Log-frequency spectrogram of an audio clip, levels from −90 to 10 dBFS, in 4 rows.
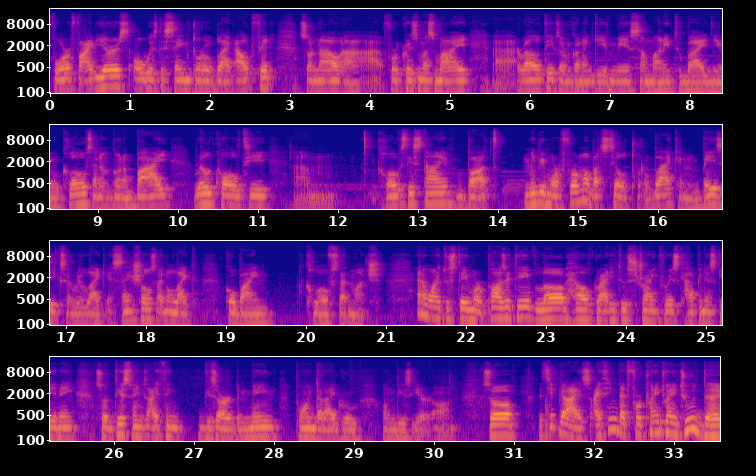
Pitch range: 105-135 Hz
